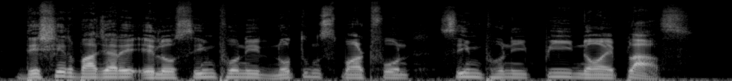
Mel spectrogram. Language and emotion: Bengali, neutral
